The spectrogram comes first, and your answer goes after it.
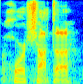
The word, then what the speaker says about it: horchata: It's pronounced horchata.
